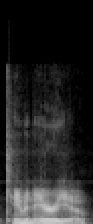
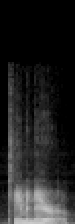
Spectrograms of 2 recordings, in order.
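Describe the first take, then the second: First: The name ends with an 'ario' sound. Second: The name ends with an 'ero' sound. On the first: The speaker calls it wrong. "Why do I say Caminario? That's like not even close" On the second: The speaker calls it right. "Caminero. Sorry"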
